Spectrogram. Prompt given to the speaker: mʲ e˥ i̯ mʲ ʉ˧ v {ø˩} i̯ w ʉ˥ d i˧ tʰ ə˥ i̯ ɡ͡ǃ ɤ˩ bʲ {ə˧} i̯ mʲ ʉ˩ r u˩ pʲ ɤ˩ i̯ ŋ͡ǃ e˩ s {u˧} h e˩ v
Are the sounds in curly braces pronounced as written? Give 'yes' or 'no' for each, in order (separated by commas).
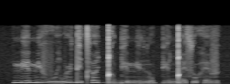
no, yes, yes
